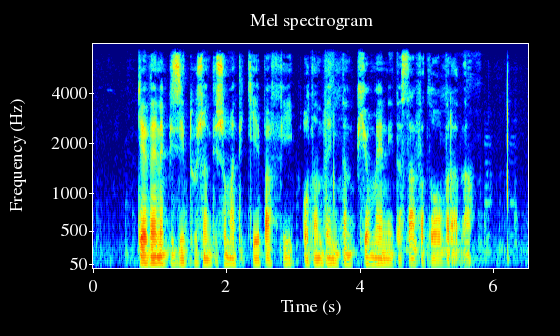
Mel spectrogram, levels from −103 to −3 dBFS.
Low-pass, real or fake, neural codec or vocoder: 7.2 kHz; real; none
